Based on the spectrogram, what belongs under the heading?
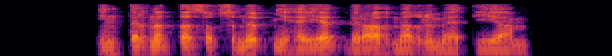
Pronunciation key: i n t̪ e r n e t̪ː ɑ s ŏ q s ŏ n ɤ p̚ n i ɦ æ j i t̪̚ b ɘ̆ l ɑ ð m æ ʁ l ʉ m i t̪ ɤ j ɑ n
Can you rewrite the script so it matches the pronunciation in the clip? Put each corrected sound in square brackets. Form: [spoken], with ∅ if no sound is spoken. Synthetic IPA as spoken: i n t̪ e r n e t̪ː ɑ s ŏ q s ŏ n ɤ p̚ n i ɦ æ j [æ] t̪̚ b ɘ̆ [ɾ] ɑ ð m æ ʁ l ʉ m [æ] t̪ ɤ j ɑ [m]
